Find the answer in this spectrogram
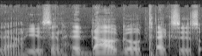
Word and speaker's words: Hidalgo: now he is in hiago Texas or as I've been told to pronounce it right Ido Texas but th scen goes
